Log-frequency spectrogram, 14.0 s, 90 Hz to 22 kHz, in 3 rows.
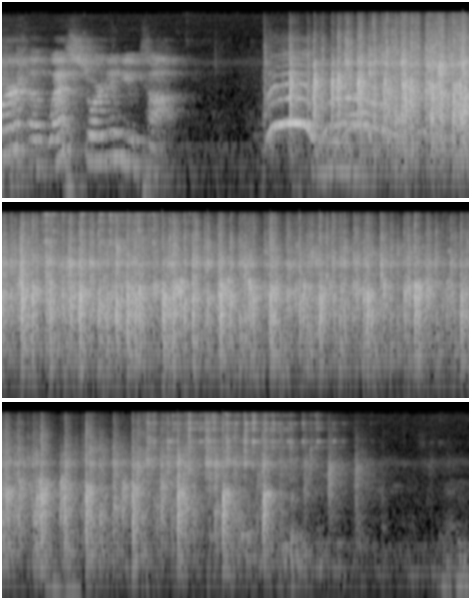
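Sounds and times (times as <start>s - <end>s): audience applauding: 2.6s - 13.1s.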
